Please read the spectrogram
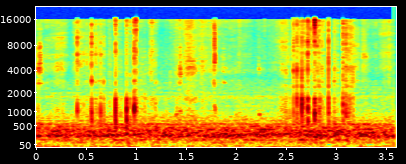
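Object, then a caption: Embroidered fabric patch. A small, flat embroidered fabric patch is held close and scratched over its stitched surface with fingertips and nails. Soft, dry scratching and crinkling bursts rise and fall over a steady low background hiss.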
